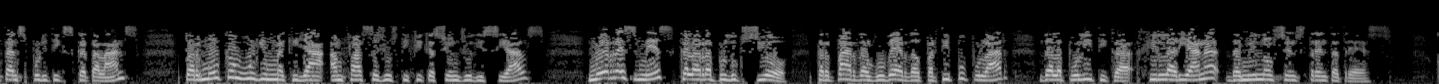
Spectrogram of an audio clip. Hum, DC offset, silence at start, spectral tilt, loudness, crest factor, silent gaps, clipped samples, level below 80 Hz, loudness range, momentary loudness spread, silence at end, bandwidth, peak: none; under 0.1%; 0 s; -3.5 dB/octave; -20 LUFS; 12 dB; none; under 0.1%; -50 dBFS; 2 LU; 7 LU; 0.7 s; 6.4 kHz; -8 dBFS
